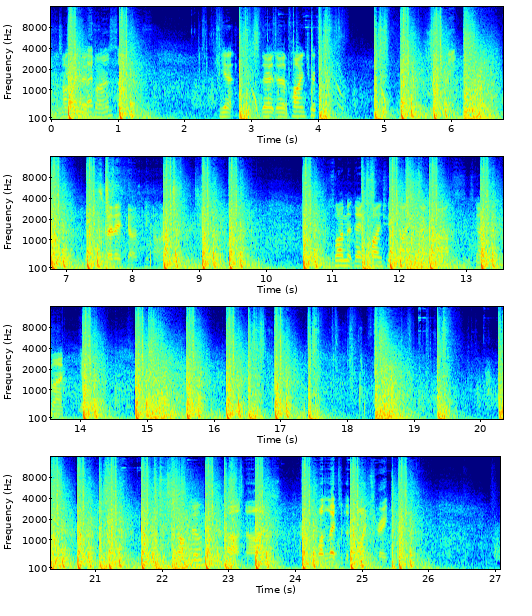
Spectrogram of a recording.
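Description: Rifle shots crack out one after another, loud and close.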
